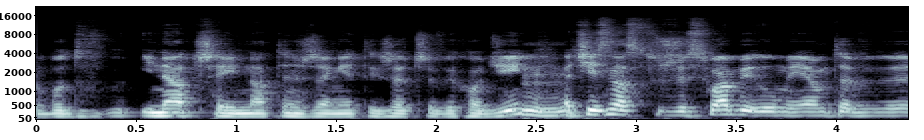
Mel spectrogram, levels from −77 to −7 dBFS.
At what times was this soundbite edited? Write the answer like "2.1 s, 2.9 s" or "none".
none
